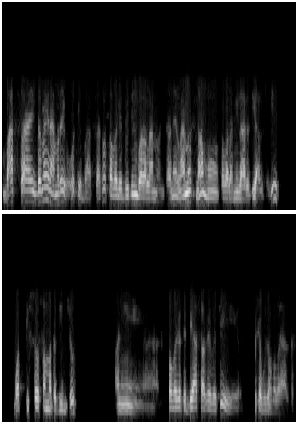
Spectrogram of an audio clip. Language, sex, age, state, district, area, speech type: Nepali, male, 30-45, West Bengal, Jalpaiguri, rural, conversation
